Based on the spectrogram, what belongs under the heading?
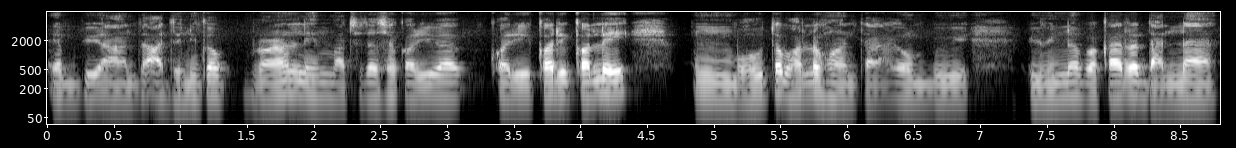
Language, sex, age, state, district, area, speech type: Odia, male, 18-30, Odisha, Kendujhar, urban, spontaneous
